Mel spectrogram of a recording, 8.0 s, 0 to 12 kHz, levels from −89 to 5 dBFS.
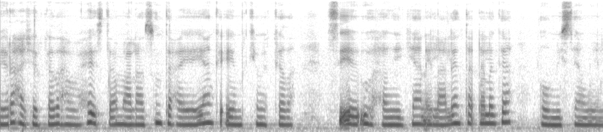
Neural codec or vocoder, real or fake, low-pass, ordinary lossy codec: none; real; none; none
